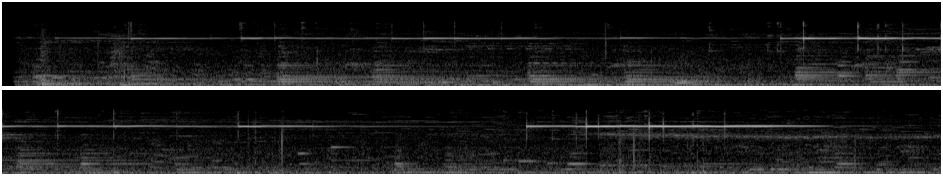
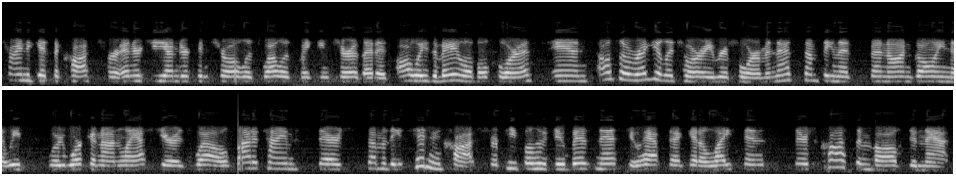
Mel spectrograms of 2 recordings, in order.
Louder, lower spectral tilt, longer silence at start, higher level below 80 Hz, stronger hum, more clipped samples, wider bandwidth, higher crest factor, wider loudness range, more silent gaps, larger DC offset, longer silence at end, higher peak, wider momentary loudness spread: second, -26 LUFS vs -16 LUFS; about the same, -3 dB/octave vs -3.5 dB/octave; about the same, 0.15 s vs 0.05 s; first, -50 dBFS vs -66 dBFS; neither; neither; about the same, 8.4 kHz vs 8.4 kHz; about the same, 20 dB vs 16 dB; first, 16 LU vs 2 LU; neither; neither; about the same, 0 s vs 0.05 s; second, -12 dBFS vs 0 dBFS; first, 25 LU vs 5 LU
